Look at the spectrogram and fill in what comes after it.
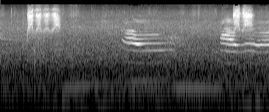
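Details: A hungry cat waiting for its owner gives two drawn-out, harmonic meows, the second rising then falling, with sharp rustling bursts between them and a low background hum.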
